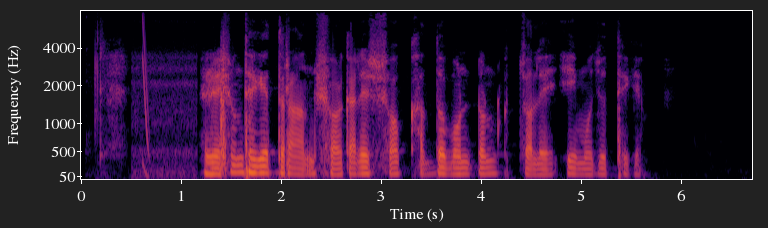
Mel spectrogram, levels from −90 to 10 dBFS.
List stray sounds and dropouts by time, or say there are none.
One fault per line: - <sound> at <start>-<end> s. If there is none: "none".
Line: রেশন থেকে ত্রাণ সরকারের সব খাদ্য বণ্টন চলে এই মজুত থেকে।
- chirp at 0.6-0.7 s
